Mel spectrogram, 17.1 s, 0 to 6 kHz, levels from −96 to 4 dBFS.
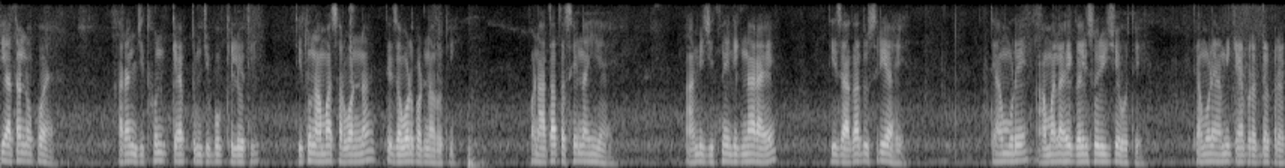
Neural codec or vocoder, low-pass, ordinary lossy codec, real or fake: none; 5.4 kHz; none; real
